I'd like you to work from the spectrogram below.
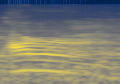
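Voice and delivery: short pirate arr; pirate growl. Shown as a demonstration. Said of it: "Can you give me your best pirate?".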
